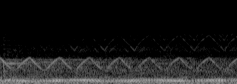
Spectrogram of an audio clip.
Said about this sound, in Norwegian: Til slutt kommer ambulansen.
